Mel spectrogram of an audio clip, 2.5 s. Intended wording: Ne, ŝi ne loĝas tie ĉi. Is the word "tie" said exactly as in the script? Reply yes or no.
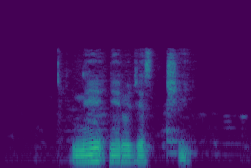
no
